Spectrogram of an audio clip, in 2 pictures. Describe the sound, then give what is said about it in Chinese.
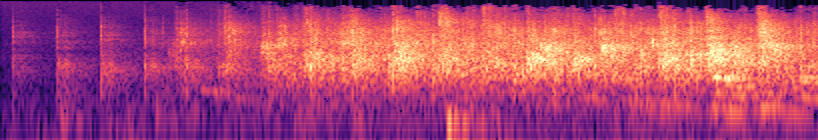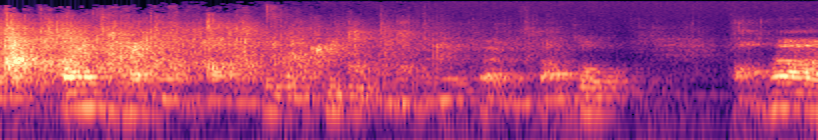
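A church audience applauds to welcome newly baptized members during a service. Brisk, dense clapping rises quickly and holds for several seconds while a person speaks over it, then fades before a brief final burst. “所以我们大家一起拍手，我们欢迎你们的。”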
